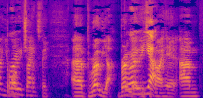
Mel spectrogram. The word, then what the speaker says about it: Broja: It's pronounced Broja. Okay, Broja.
